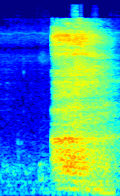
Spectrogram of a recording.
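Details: Sleeping man: a single loud, rushing breath sound like a snore or heavy sigh, with quiet room noise before it; noisy breathing.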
